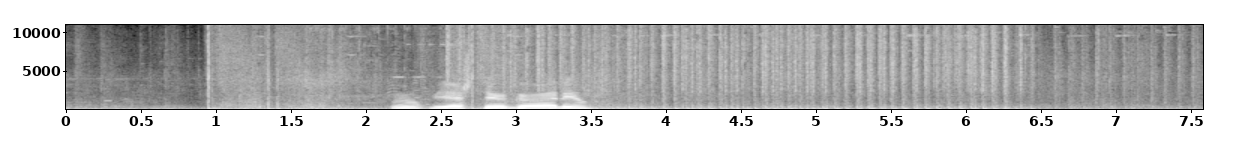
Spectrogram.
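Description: Rapid rifle fire rattles in quick bursts.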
